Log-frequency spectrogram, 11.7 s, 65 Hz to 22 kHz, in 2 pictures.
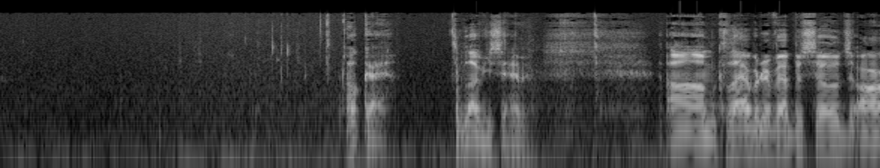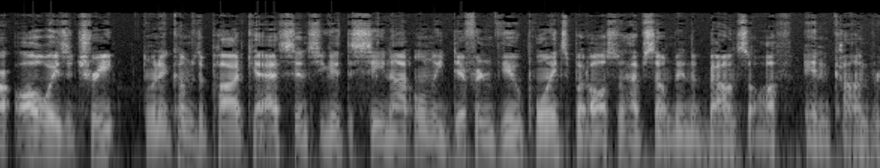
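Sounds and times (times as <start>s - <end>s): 
low hum: 0.0s - 11.7s
person sipping coffee from a mug: 1.2s - 2.3s
speech: 2.2s - 11.7s.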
